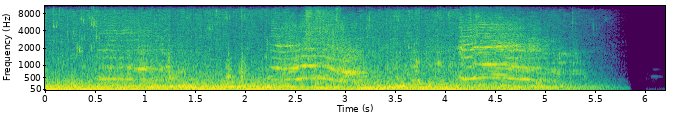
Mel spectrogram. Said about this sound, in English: Okay, so this is a cool one. This is a right whale. Yeah.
